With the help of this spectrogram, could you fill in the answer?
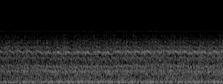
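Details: Suzuki TL1000S V-twin with throttle body fuel injection idling after throttle body synchronization; even steady low idle, no hunting or stumble between cylinders; normal idle.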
